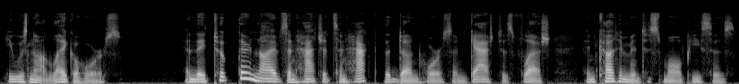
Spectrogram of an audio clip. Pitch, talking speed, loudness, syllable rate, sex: 110 Hz, 225 wpm, -21 LUFS, 5.5 syllables/s, female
